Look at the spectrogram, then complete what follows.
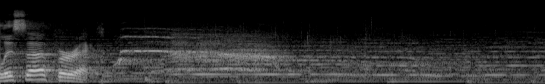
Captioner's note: attendees applauding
